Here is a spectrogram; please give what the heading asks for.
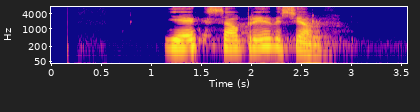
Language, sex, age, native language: Icelandic, female, 50-59, Icelandic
